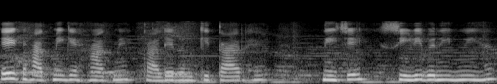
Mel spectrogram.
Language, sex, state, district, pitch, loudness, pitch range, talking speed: Hindi, female, Punjab, Pathankot, 205 Hz, -19 LUFS, 185-210 Hz, 180 wpm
